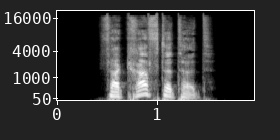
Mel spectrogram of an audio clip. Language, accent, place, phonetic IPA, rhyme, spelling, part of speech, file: German, Germany, Berlin, [fɛɐ̯ˈkʁaftətət], -aftətət, verkraftetet, verb, De-verkraftetet.ogg
- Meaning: inflection of verkraften: 1. second-person plural preterite 2. second-person plural subjunctive II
